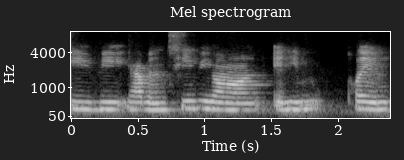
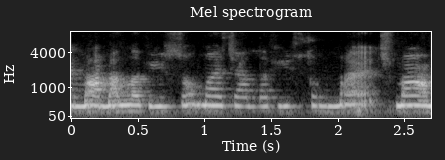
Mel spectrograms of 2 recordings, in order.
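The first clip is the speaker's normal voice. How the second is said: imitated crying child voice, higher pitched; 7 semitones higher than usual. Retelling her son waking from a bad dream: imitating her son crying. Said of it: "He just crying drastically".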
